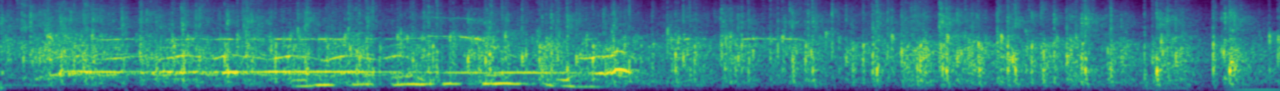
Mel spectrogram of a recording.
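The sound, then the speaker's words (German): Studio audience applause for a band playing live in a radio studio in Berlin: steady, dense clapping throughout, with a brief voice and a steady tone heard over the first half. “Nochmal einen dicken Applaus”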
